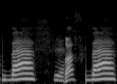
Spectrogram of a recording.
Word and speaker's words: baffle: Il faut vraiment que vous arrêtez de dire baffes. C'est une faute de con. Baffes, enceinte, attends, fais voir est-ce que ça existe même. Vraiment ça n'existe pas. Baffle. Apprenez à prononcer, vas-y on va le faire ensemble je crois. Baffle.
